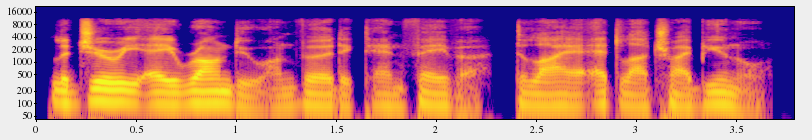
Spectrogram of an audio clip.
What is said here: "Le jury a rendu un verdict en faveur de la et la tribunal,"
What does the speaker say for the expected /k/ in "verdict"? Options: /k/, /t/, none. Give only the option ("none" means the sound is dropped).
/k/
